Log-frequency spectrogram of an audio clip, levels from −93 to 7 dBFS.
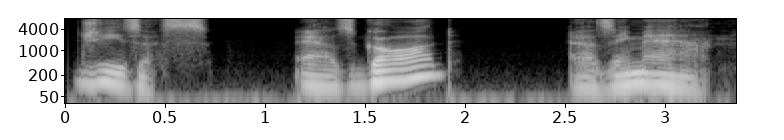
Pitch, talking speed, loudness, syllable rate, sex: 115 Hz, 105 wpm, -18 LUFS, 3.1 syllables/s, male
